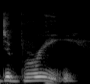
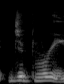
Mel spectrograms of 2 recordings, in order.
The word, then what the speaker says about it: debris: word is the word debris debris which is of French origin and therefore the S is not pronounced so debris is the remains of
